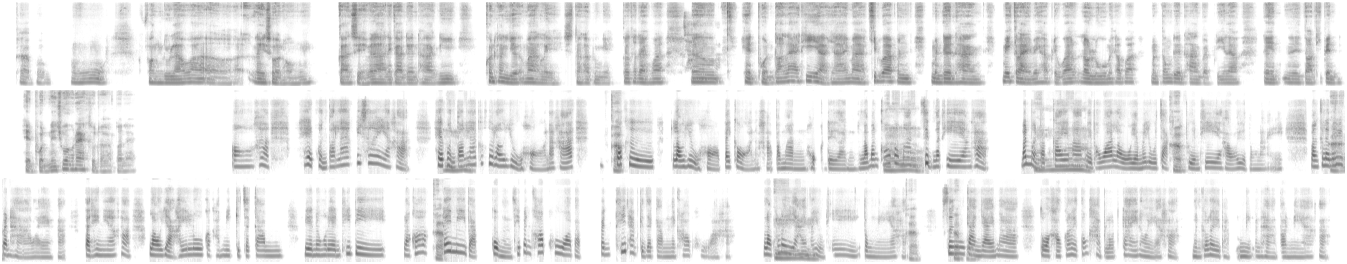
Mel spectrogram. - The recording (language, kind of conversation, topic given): Thai, advice, ฉันควรย้ายเมืองหรืออยู่ต่อดี?
- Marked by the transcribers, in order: other noise; tapping; other background noise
